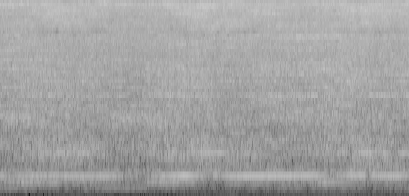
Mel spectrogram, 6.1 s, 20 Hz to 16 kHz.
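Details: Eureka Whirlwind True HEPA 4383 vacuum on high setting: steady motor rush with a thin, wavering whine from the brush roll; its bearings sound worn and it probably needs a new brush roll, while the motor sounds fine.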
